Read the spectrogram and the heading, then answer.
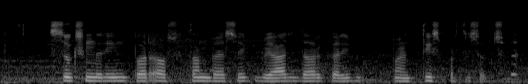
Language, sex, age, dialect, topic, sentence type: Maithili, male, 25-30, Eastern / Thethi, banking, statement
